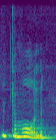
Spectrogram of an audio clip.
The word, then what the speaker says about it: Gamon: Ähm, nein, aber meinen Namen spricht man anders aus, nämlich Gamon. Das ähm, muss ich bei jeder Gelegenheit dazu sagen.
